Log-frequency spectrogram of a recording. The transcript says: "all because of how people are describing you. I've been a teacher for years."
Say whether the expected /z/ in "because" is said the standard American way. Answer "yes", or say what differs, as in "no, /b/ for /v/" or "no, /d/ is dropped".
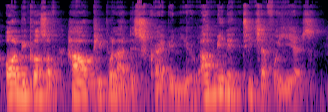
no, /s/ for /z/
